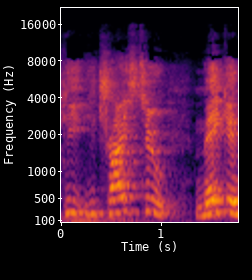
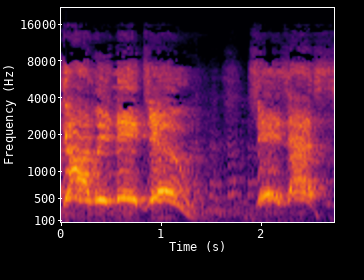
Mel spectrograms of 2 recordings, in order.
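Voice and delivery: very slow, very high, drawn-out desperate yell; 13 semitones higher, 5 dB louder than usual. Recalling an 8 a.m. prayer meeting with the staff, retelling own yelling. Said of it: "I'm yelling".

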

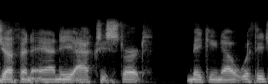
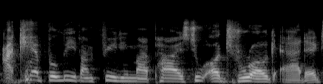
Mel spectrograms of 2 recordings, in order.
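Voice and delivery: super outraged, slow, every word weighed, acted out; 4 semitones higher, 3 dB quieter than usual. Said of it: "super outraged".

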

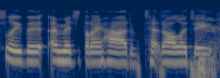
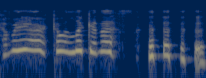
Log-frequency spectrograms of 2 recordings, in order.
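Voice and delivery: mock, very high, carrying shout; 12 semitones higher than usual. Retelling calling down to their fiance after getting the Microsoft email, retelling a shout. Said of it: "Shouting down to my fiance".

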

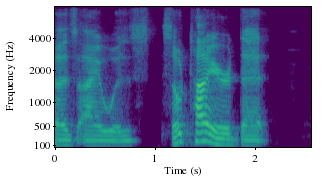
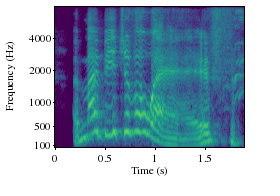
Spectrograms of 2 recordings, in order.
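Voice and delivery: comic put-on Italian accent, much higher; 11 semitones higher, 4 dB louder than usual. Quoting a man who talks about his wife a lot, in a funny Italian accent. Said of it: "in his funny Italian accent".

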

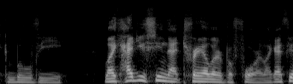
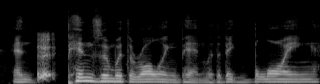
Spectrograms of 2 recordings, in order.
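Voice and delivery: usual speaking voice

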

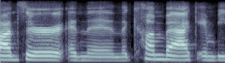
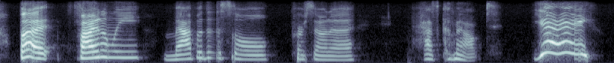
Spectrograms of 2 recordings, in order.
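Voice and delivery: loud, swooping, slightly put-on excited cheer; 4 semitones higher, 7 dB louder than usual. Speaker announcing the album's release to another speaker, a little excited. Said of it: "let me put a little excitement in my voice".

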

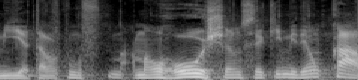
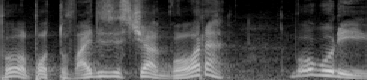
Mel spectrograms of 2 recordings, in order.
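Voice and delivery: put-on southern Brazilian gaúcho accent; 3 semitones higher than usual. Recounting a race, quoting a fellow runner urging him on, in a gaúcho accent. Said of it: "Aquele sotaque gaúcho".

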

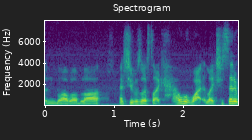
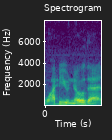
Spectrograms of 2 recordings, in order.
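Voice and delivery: mock contemptuous, scornful voice. Retelling the way a woman said it, in a mock-contemptuous voice. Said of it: "that contemptuous voice that she said that".

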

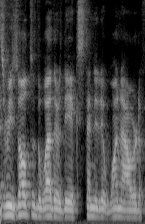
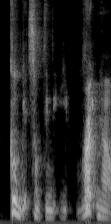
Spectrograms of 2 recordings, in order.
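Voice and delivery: put-on under-breath mutter through gritted teeth, lower pitch; 3 semitones lower than usual. Retelling a woman's words to a hungry kid, imitating a gritted-teeth mutter. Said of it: "she gritted her teeth and she goes".

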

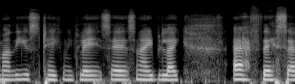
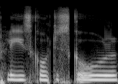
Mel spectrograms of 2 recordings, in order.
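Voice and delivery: put-on tearful, crying voice. Retelling a mother pulling her child off a roof: imitating mother crying.

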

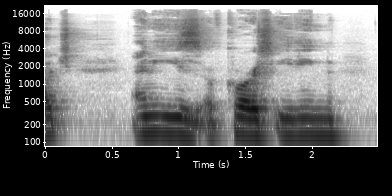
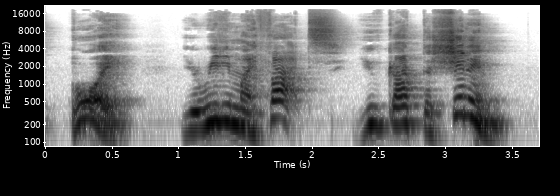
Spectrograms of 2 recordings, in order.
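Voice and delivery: put-on gasping voice, higher and louder; 8 semitones higher, 5 dB louder than usual. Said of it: "Willie kinda, like, gasps".

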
